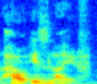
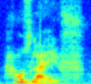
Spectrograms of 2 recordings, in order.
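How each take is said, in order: First: The verb is said in full as is. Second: The verb is contracted to a short s sound. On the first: The speaker calls it wrong. "Not how is life" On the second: The speaker calls it right.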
